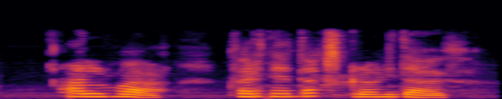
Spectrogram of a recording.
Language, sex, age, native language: Icelandic, female, 11, Icelandic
